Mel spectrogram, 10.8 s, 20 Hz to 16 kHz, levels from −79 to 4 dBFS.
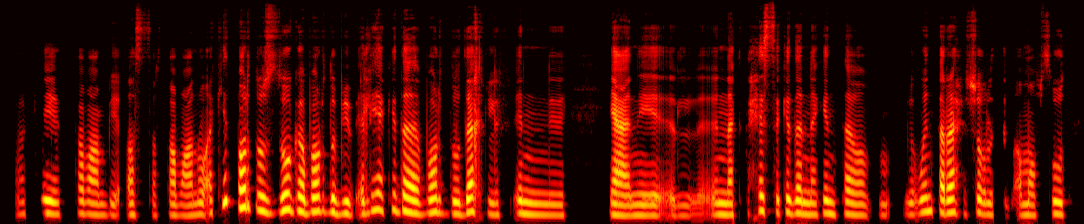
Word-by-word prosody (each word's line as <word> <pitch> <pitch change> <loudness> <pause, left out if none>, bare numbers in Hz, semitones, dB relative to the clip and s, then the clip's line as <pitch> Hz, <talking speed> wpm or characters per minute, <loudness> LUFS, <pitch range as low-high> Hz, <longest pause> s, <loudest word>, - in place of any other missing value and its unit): أكيد 190 +1 -1
طبعًا 185 -3 -2
بيأثر 180 0 -9
طبعًا، 170 0 -4
وأكيد 215 - 0
برضو 290 -3 +6
الزوجة 235 +2 +4
برضو 225 +1 +3
بيبقى 195 -1 -1
ليها 255 +6 0
كده 235 -4 +4
برضو 195 0 0
دخل 190 -2 +2
في 185 +3 -11
إن 175 -3 -1 0.4
يعني 170 -1 +2
ال 165 -1 -12
إنك 180 0 -2
تحس 240 -3 -4
كده 210 0 +1
إنك 185 -1 -1
أنت 185 -3 -1
م 170 - -12 0.2
وأنت 215 +5 -2
رايح 210 +1 +5
الشغل 185 0 -3
تبقى 170 - -13
مبسوط. 175 +2 -3
190 Hz, 155 wpm, -24 LUFS, 175-215 Hz, 0.4 s, برضو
